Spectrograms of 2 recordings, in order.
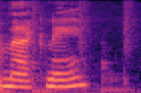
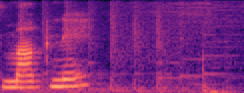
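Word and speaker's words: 막내: like recently found out it's not maknae it's magnet because the pronunciation with certain letters in the alphabet and yes I'll also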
